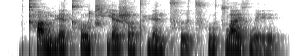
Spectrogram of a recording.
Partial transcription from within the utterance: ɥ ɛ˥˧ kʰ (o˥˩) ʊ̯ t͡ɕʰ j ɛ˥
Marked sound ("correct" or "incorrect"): correct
